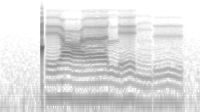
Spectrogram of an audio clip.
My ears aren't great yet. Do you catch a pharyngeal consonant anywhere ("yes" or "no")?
yes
